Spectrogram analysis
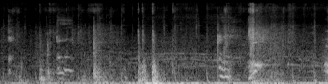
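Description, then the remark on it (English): A person's body is slammed against a stove by a large bearded man during a fight: a couple of heavy, loud thuds with a brief rattling knock, set over a low, steady rumble and with no voices. “The bearded mountain slams me against the stove.”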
